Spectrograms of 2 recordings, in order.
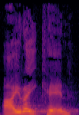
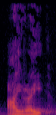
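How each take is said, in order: First: Softer, lower east of Scotland doubter; east of Scotland accent. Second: Low, quiet west of Scotland scepticism; a sceptic's low west of Scotland accent. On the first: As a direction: put on a quiet East-Scottish scepticism. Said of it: "east of Scotland accent". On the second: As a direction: mutter a doubting West-Scottish dismissal. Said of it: "that was a west of Scotland accent". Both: Acted.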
